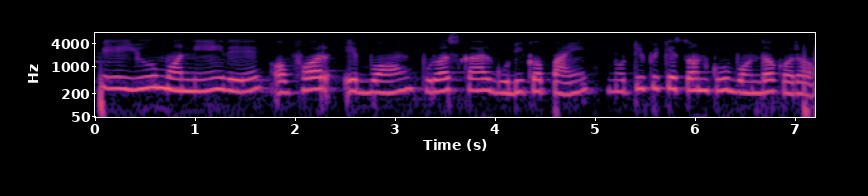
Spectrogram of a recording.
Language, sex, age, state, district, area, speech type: Odia, female, 18-30, Odisha, Bargarh, rural, read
